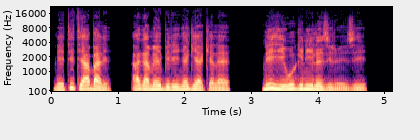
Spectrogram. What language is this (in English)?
Igbo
